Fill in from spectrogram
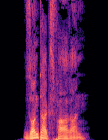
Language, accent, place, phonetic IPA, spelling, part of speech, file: German, Germany, Berlin, [ˈzɔntaːksˌfaːʁɐn], Sonntagsfahrern, noun, De-Sonntagsfahrern.ogg
- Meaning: dative plural of Sonntagsfahrer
